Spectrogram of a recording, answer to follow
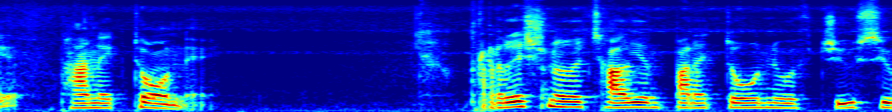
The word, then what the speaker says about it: panettone: I have to move the panelotte. Is that how you say it? Panettone.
